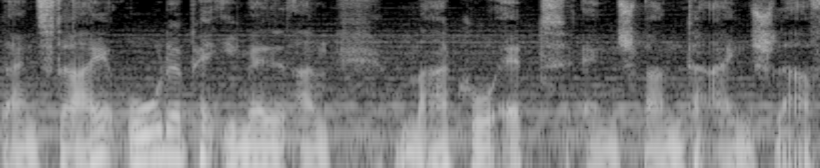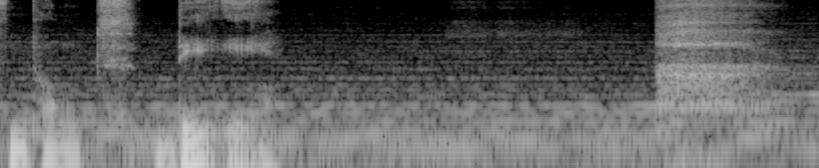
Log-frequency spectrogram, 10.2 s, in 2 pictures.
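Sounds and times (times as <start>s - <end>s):
quiet steady tonal background: 0.0s - 10.2s
speech: 0.2s - 7.0s
slow deep breath during a guided relaxation for falling asleep: 7.7s - 10.2s.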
